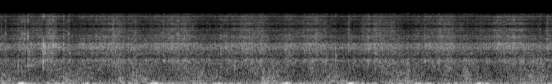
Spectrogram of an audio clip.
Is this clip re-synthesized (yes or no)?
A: yes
